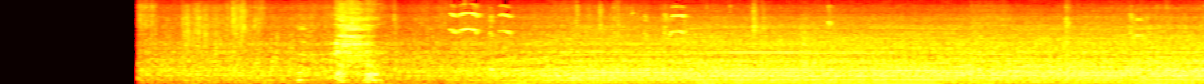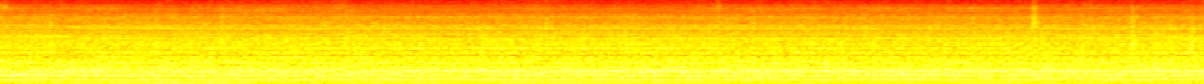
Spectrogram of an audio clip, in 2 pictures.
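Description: A tractor engine drones steadily up close.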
